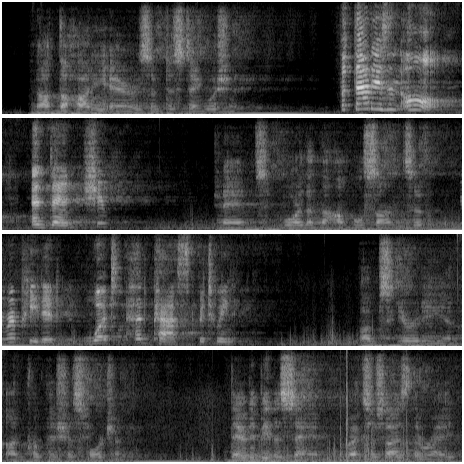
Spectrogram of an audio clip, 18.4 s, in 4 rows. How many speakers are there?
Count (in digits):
2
